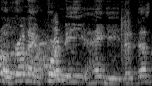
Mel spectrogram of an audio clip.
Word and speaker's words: Hanggi: And my name is Courtney Hangy, and my Instagram name is just my name, Courtney Alright.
